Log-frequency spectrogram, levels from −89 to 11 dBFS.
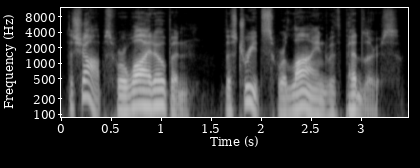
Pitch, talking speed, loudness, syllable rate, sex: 125 Hz, 190 wpm, -19 LUFS, 5.4 syllables/s, male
